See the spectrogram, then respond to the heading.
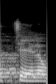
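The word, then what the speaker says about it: cello: तो इसका उच्चारण शैलव नहीं होगा साथियों। फिर क्या होगा? चेलव होगा।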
